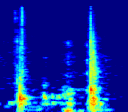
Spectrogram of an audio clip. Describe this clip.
open tupperware
opening a tupperware
container, open, Tupperware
